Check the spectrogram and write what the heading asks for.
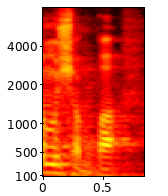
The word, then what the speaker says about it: مشبہ: तो आप जब मीम लगाएंगे तो ये हो जाएगा मुशब्बा, तो ये मुशब्बा इसको पढ़ेंगे हम।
